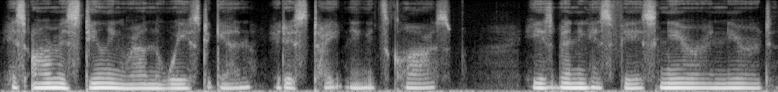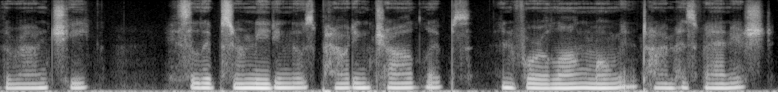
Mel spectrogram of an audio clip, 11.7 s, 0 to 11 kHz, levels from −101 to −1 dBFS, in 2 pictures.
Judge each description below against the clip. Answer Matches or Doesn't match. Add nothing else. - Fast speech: Matches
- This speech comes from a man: Doesn't match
